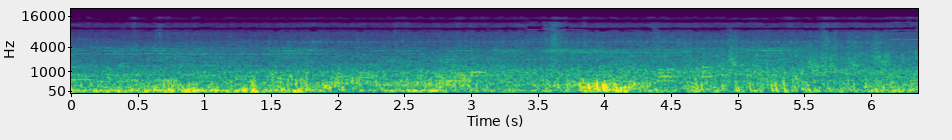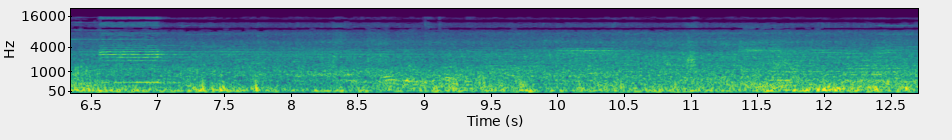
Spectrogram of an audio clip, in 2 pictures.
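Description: Busy city street traffic: engines running and the chatter of passers-by, with a low rumble that swells loudest about four seconds in. A short vehicle horn toot sounds about six and a half seconds in.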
